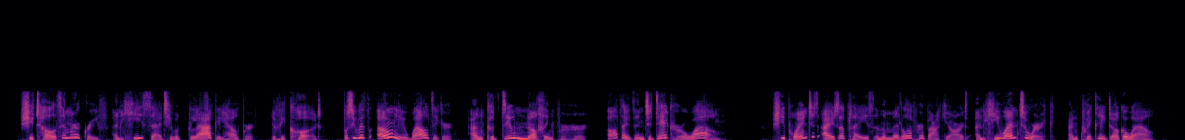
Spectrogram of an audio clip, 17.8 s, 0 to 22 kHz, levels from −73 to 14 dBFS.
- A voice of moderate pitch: No, very high, 265 Hz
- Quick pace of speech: No, average, 195 wpm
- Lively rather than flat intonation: Yes, wide, 7.8 semitones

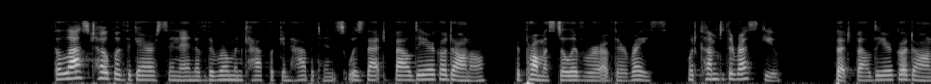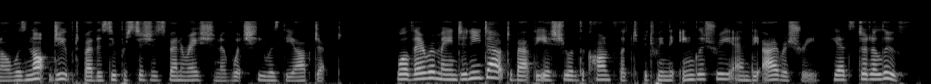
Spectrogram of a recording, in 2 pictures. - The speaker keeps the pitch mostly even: No, average, 3.1 semitones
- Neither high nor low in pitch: No, high, 205 Hz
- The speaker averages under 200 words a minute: No, fast, 205 wpm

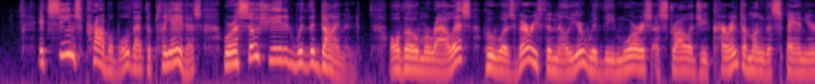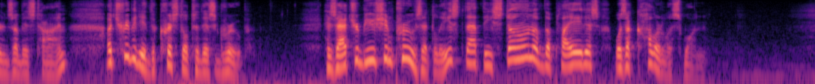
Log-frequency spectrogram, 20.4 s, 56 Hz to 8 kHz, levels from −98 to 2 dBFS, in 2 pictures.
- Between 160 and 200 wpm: No, average, 145 wpm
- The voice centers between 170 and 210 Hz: No, medium, 145 Hz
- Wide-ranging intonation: Yes, wide, 8.8 semitones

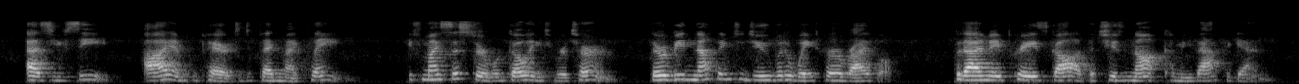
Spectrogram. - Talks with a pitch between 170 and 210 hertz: Yes, high, 190 Hz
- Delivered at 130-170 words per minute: No, average, 180 wpm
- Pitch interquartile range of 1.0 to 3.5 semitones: Yes, average, 3.1 semitones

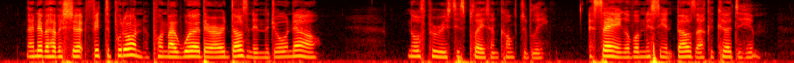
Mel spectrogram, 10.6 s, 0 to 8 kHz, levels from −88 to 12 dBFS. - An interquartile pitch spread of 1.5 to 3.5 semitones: Yes, narrow, 2.4 semitones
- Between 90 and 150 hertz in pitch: No, high, 210 Hz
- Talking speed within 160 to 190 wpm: Yes, average, 185 wpm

